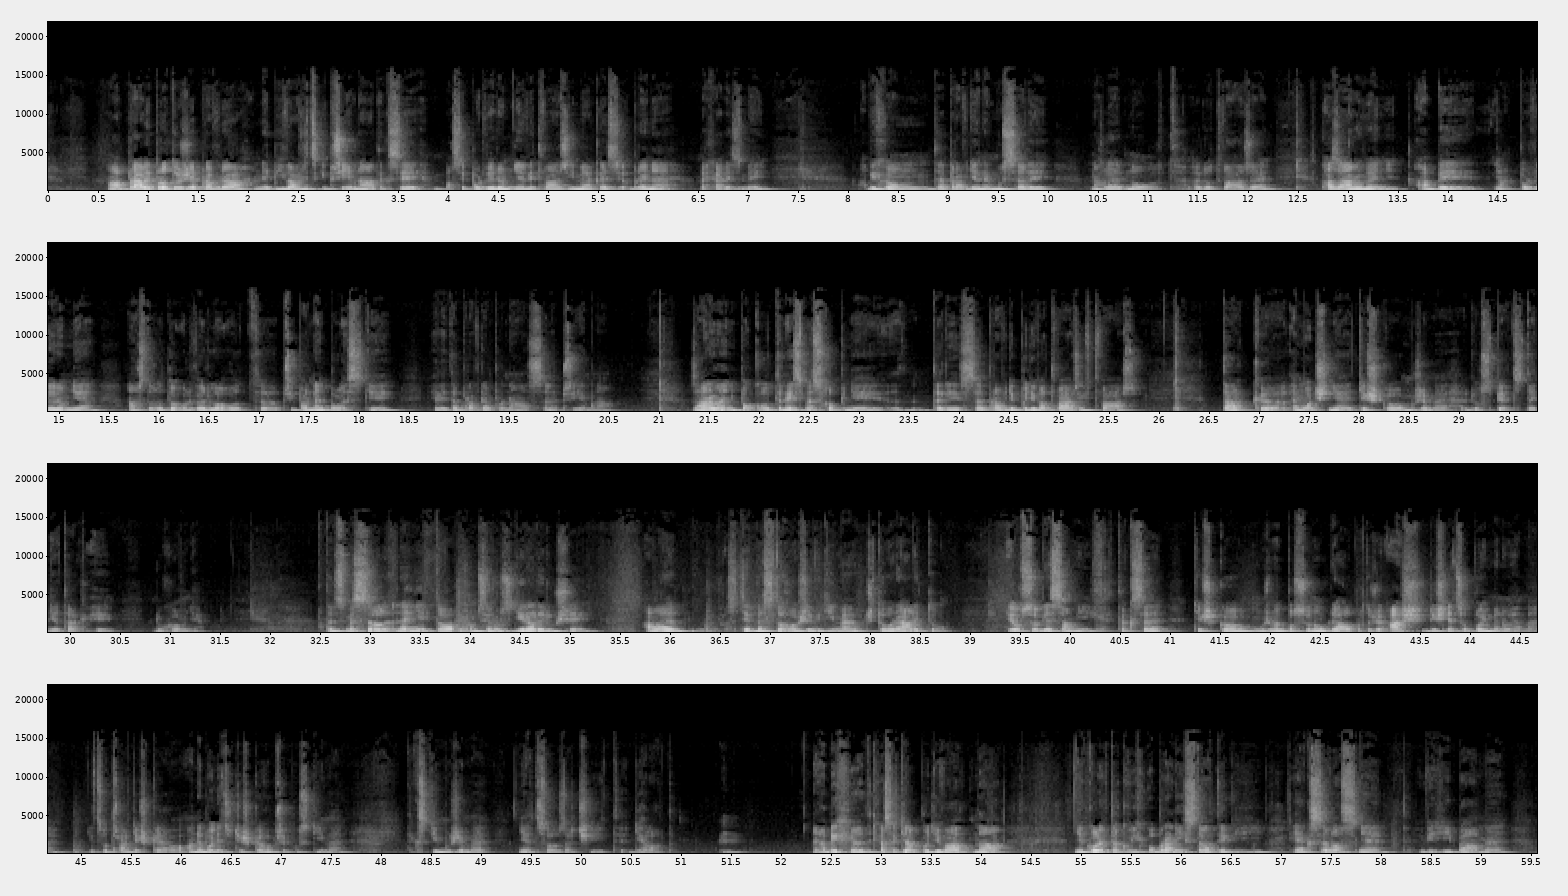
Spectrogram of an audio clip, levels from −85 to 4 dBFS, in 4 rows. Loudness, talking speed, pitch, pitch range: -24 LUFS, 125 wpm, 130 Hz, 125-140 Hz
